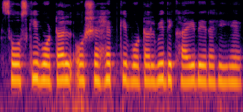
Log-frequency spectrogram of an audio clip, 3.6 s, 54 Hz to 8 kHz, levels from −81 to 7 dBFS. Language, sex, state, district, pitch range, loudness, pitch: Hindi, female, Madhya Pradesh, Bhopal, 215-230 Hz, -14 LUFS, 225 Hz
